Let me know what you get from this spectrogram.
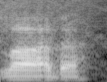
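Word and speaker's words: Lada: In the old cars, and he had 3 laders or laders. Is it pronounced lader or larder? They used to have a lot of ladders in. I pronounce it larder.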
